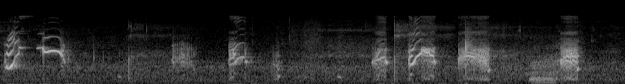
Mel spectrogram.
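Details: A Siberian Husky puppy from a 2010 litter gives short, high whines and yips in irregular bursts.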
